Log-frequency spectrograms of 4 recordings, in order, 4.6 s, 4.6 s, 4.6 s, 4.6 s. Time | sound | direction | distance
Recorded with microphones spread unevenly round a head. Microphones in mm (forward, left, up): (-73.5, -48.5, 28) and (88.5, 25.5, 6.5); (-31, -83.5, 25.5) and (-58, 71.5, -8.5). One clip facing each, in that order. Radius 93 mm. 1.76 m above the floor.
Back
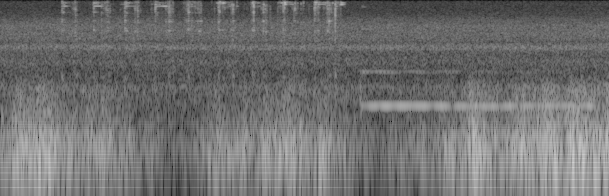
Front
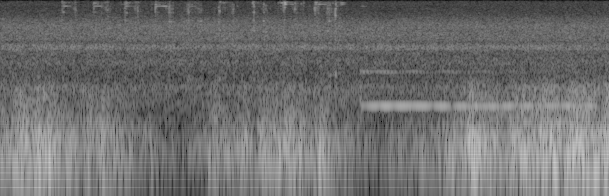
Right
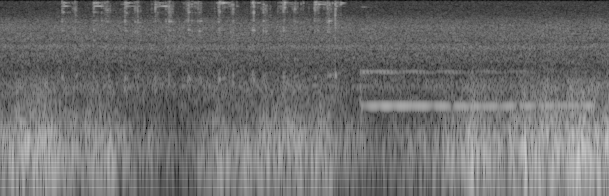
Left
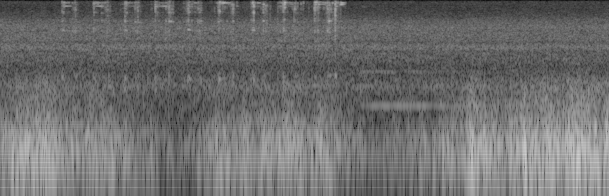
0.5 | keys jangling | 155° right | ?
2.7 | a clink | 70° right | ?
